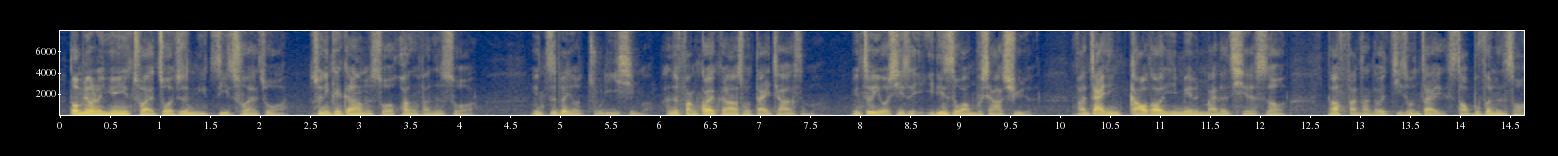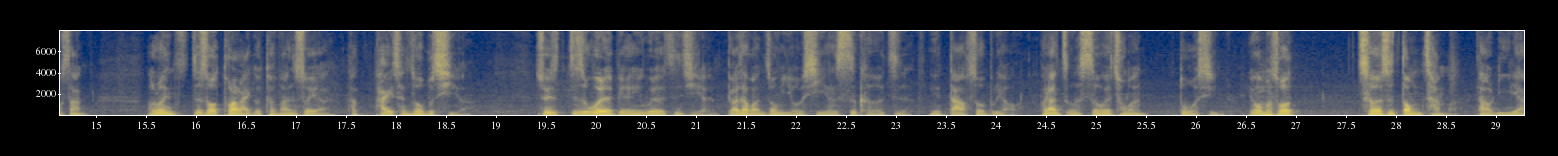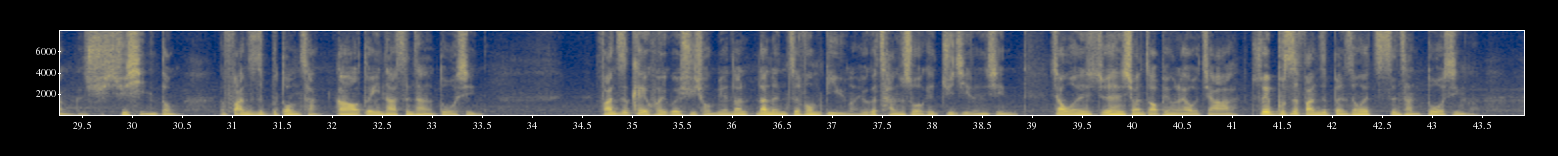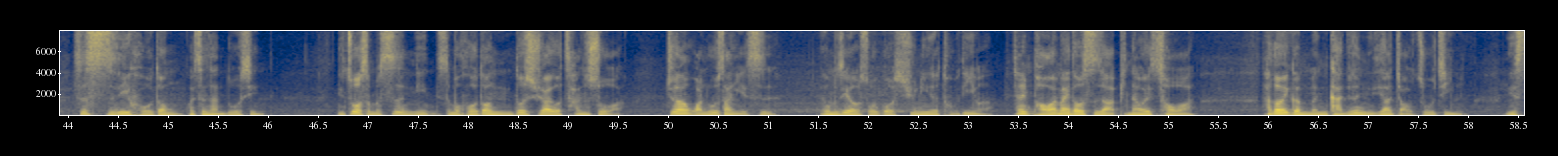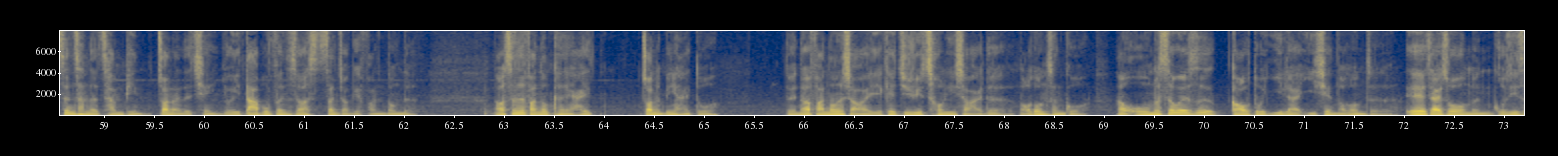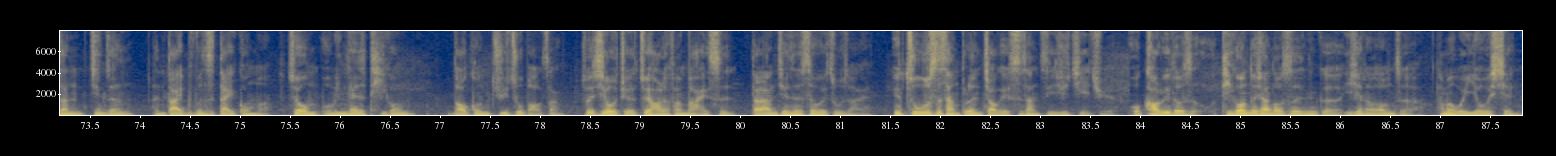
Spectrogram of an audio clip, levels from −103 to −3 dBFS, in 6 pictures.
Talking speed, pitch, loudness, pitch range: 350 characters per minute, 120 Hz, -24 LUFS, 105-140 Hz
